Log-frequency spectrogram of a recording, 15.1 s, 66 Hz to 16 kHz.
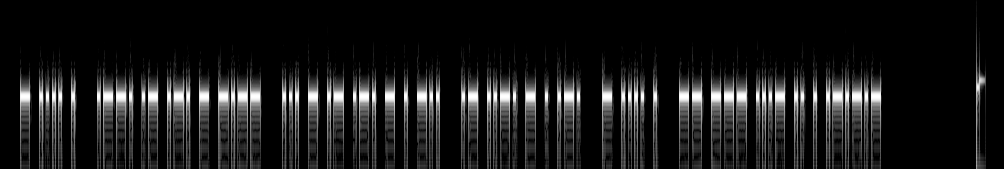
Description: Morse code, heard as a keyed tone, about 25 wpm, 690 Hz. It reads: THE PARTY STARTED AFTER THE MOVIE.
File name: practice / 25wpm / Sentences with 2-Word Phrases - 25wpm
